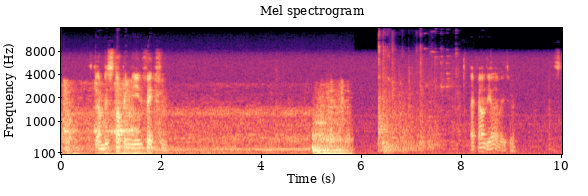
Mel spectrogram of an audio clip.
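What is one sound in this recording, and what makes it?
A young man speaks through a headset microphone.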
